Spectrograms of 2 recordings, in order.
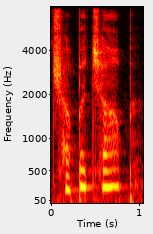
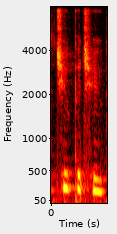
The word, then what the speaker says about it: Chupa Chups: and they sold these I always thought it was pronounced Chupa chup I didn't know I never heard it pronounced I thought it was Chopper chop but Catalina said it was Chupa tube so that changed everything I now say jupitup because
